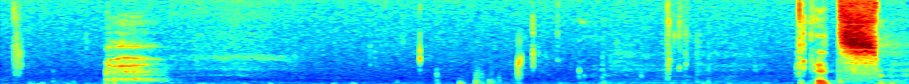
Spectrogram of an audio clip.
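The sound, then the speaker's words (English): A sip of Pachanga Mexican lager beer, served without lime, with a soft slurp, then quiet wet mouth clicks and swallowing noises, ending in a short breathy exhale. No one speaks. “Sipping the Pachanga now.”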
